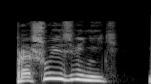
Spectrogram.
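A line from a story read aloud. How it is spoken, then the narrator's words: Loud. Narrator (Russian): громко сказала Алина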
